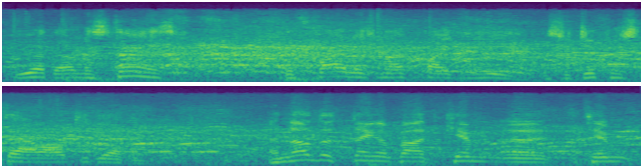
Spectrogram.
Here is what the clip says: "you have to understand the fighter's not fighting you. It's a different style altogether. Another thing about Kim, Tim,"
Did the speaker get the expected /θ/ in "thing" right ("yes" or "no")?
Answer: yes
